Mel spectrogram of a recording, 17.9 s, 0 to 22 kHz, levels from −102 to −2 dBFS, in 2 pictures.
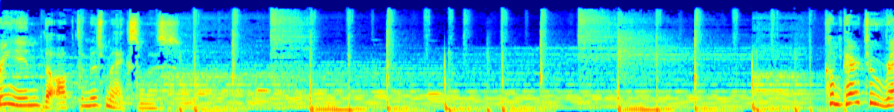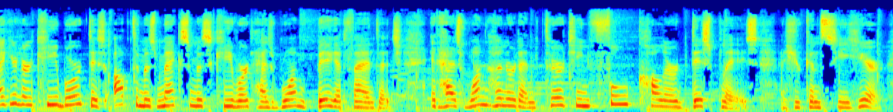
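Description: Nothing in the audio stood out as a technical problem on listening.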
